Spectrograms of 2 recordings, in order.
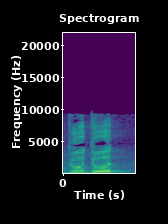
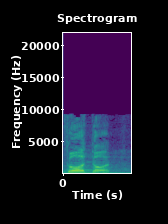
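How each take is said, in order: First: The name is said with u vowels. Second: The name is said with o vowels. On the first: The speaker calls it wrong. "Not Dudut. People think it's Dudut" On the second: The speaker calls it right. "I'm Dodot"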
